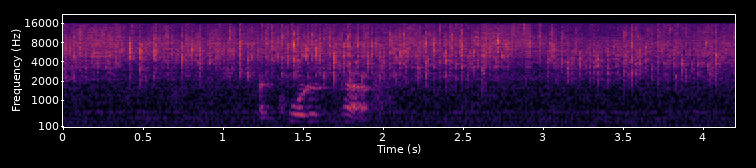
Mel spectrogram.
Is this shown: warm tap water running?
yes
